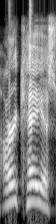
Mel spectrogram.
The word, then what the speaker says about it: Arceus: Yeah, Arceus makes the most sense to me. So it rhymes with Deus, the Latin word for God. Thank you to whoever just subscribed.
